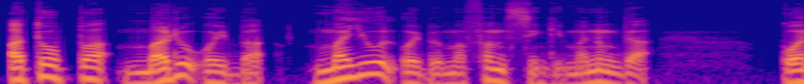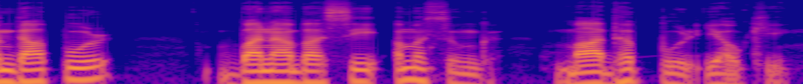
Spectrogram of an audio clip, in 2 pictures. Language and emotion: Manipuri, neutral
